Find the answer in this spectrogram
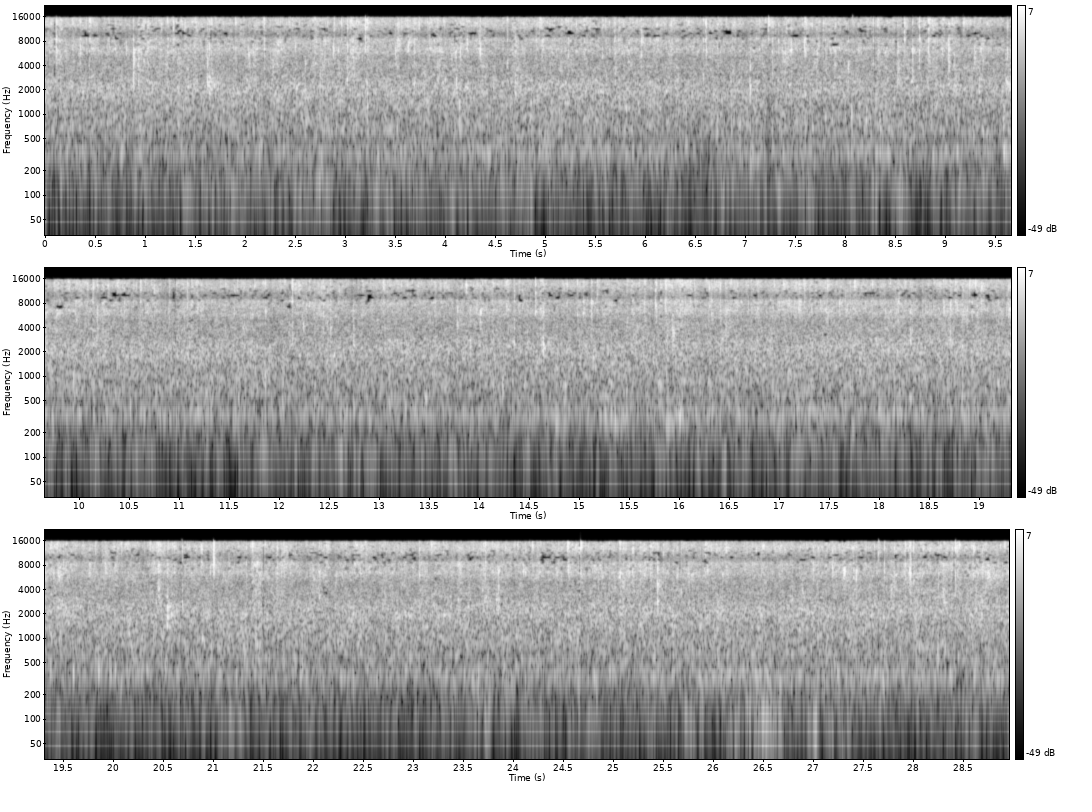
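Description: Heavy rain falling steadily: an even hiss of many drops hitting the ground and surroundings, with no let-up.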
